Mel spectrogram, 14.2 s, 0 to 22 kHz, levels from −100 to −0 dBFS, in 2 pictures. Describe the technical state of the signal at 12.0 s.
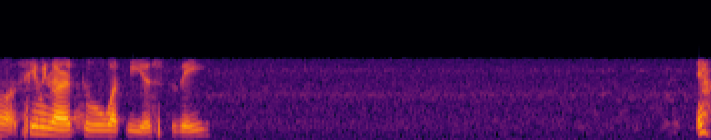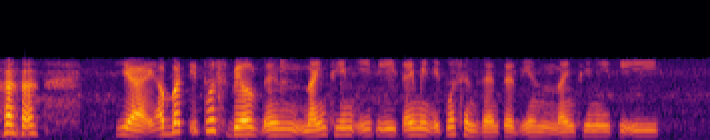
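At 12.0 s the speech is intact, carried over an ordinary telephone line whose band runs from about 200 Hz to 3.5 kHz.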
